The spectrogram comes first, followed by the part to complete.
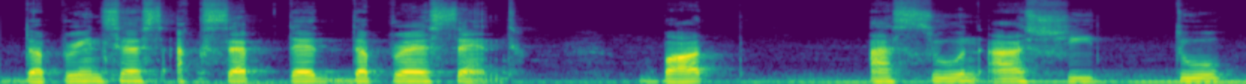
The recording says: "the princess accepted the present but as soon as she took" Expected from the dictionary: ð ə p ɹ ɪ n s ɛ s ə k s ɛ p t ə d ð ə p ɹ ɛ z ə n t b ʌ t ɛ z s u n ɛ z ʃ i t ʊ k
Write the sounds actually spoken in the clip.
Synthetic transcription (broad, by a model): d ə p ɹ ɪ n s ɛ s ə k s ɛ p t ə d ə p ɹ ɛ s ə n t b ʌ t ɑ s u n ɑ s ʃ i t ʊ k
